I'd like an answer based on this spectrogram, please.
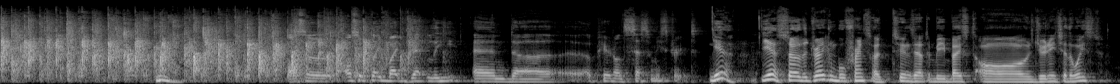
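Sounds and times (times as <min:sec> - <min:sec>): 
round of applause: 0:00.0 - 0:04.6
speech: 0:01.6 - 0:01.8, 0:02.9 - 0:11.2.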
